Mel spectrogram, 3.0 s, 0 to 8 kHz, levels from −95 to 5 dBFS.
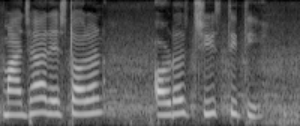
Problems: constant background noise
